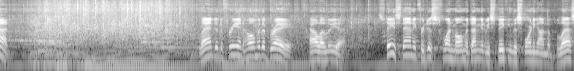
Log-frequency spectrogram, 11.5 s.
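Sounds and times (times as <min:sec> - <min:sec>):
speech: 0:00.0 - 0:00.7, 0:04.0 - 0:07.0, 0:07.6 - 0:11.4
audience clapping hands: 0:00.0 - 0:08.9.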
